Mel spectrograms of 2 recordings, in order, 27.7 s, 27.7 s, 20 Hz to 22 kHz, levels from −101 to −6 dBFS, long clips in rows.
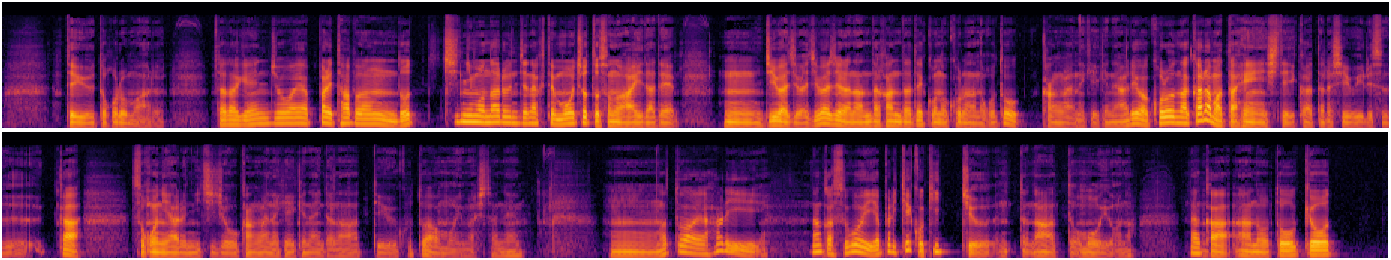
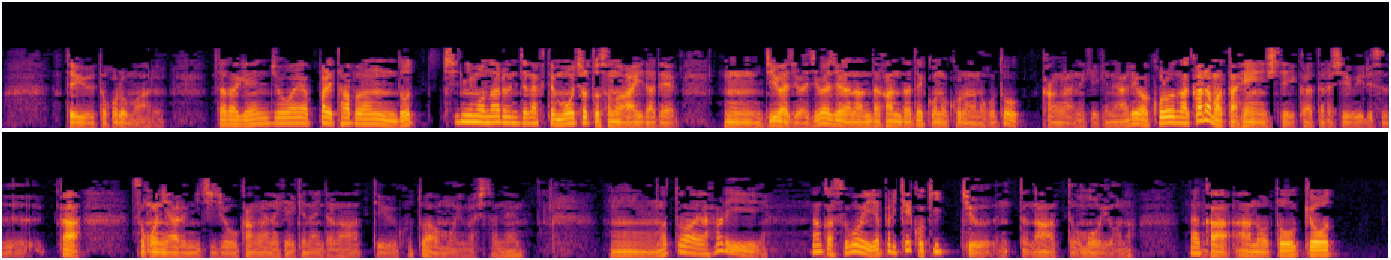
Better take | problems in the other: first | garbled, watery; badly; nothing above 5.5 kHz

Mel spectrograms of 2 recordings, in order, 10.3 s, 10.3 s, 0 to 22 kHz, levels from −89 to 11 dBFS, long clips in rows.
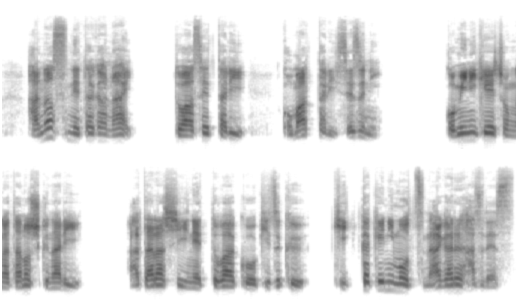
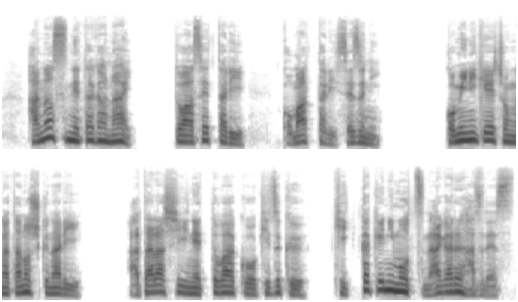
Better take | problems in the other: second | thin; very; fading below 300 Hz

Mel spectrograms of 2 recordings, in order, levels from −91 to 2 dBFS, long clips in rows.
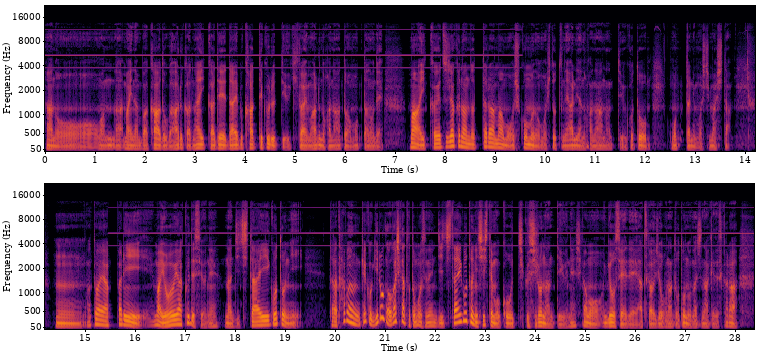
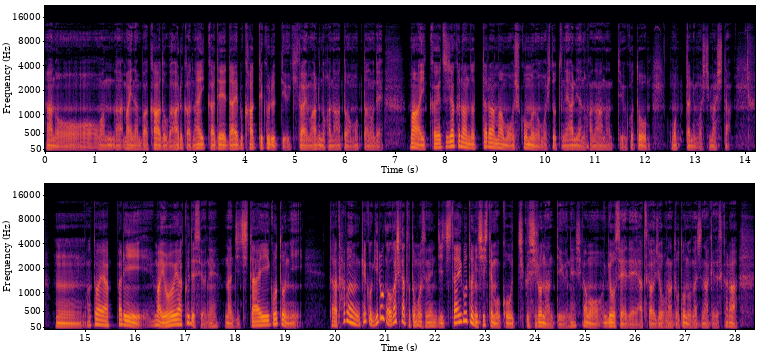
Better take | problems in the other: second | high-pitched whine; noticeable; until 9.5 s and from 15 s on; 5.5 kHz, 15 dB below the speech

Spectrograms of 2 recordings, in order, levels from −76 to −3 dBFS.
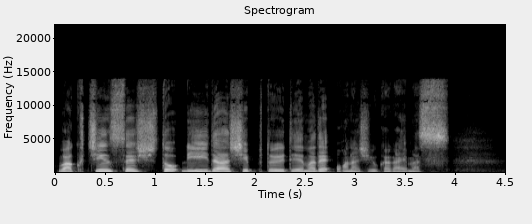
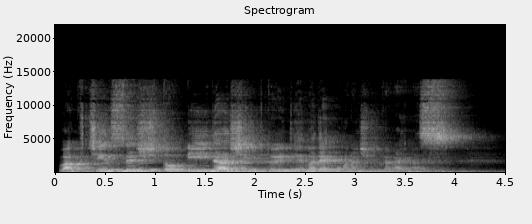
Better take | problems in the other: first | off-mic speech; far // room echo; noticeable; dies away in 1.5 s

